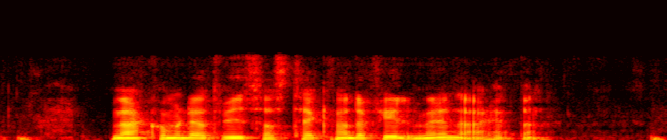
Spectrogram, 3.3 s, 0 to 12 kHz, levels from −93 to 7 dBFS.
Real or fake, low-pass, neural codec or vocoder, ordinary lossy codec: fake; 7.2 kHz; codec, 16 kHz, 4.8 kbps, FACodec; MP3, 96 kbps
